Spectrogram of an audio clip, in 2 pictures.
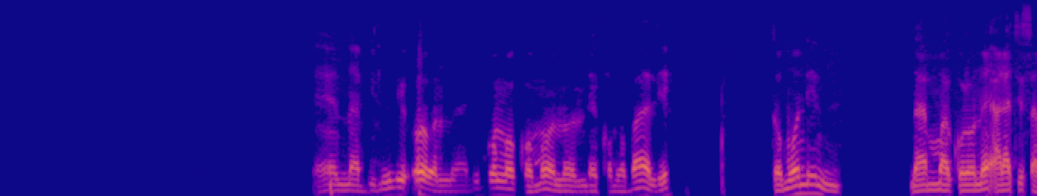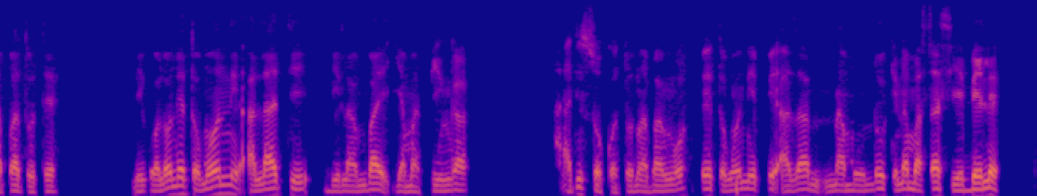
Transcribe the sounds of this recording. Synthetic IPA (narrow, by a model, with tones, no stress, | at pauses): na˨bi˨lu˦li˦ʔo˦jo˨na˨li˦bɔ˦ŋɡo˦ko˨mɔ˦nɔ˨nde˨ko˨mo˨ba˦li˦ | to˨mɔ˦ni˦ | na˨ma˨ko˨lo˨nɛ˦ʔa̰˨la˦ti˦sa˨pa˦to˨tɛ˦ | li˨ko˨lɔ˦nde˦to˨mɔ˦nḭ˦ʔa̰˨la˦ti˦bi˨la˨mba˦ja˨ma˨pi˨ŋɡa˦ | a˨la˦ti˦so˨ko˨to˨na˨ba˨ŋɡo˦pe˦to˨mɔ˦ni˦pe˦ʔa˨za˦na˨mo˨ndo˦ki˨na˨ma˨sa˦si˨e˨be˨le˦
